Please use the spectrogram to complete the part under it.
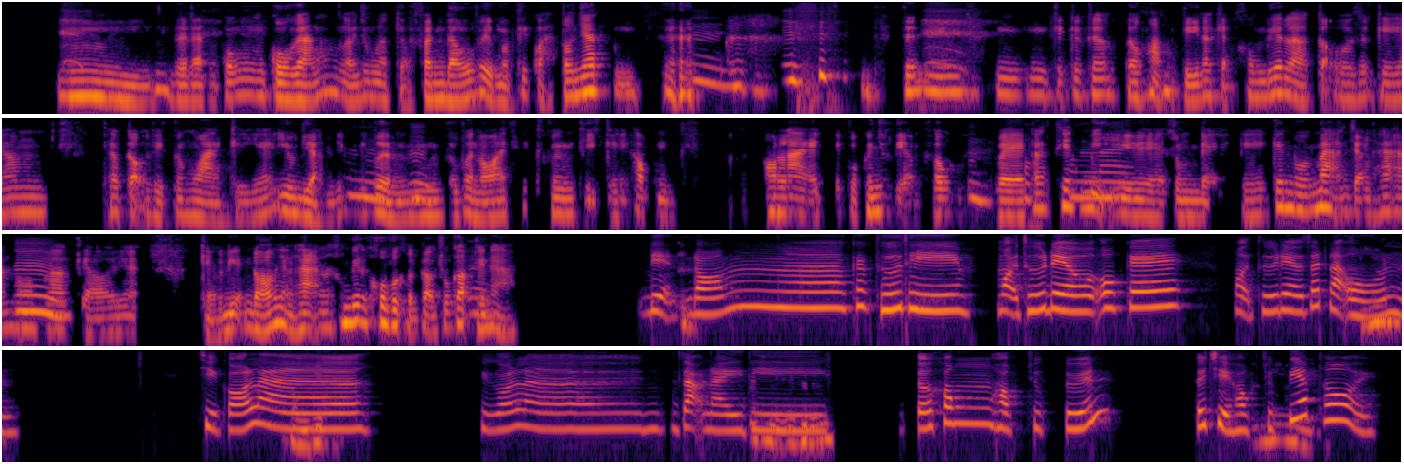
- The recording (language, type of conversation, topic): Vietnamese, unstructured, Bạn nghĩ gì về việc học trực tuyến thay vì đến lớp học truyền thống?
- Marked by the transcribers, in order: chuckle; other background noise; other noise; laughing while speaking: "Ừm"; tapping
